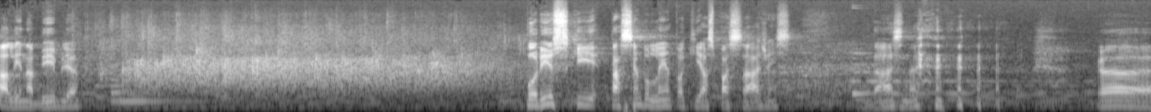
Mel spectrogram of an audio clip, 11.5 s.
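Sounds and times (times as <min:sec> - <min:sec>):
speech: 0:00.0 - 0:01.3, 0:05.2 - 0:09.9, 0:11.0 - 0:11.5
crowd applause: 0:00.8 - 0:05.3
laughter: 0:07.9 - 0:10.2.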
